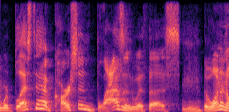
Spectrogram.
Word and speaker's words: Bleazard: blessed to have Carson blasen with us the one and only and I said his last name right it's it's said different than it's spelled actually he's rocking the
